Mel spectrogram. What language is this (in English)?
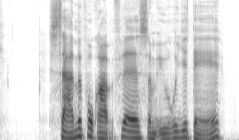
Danish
